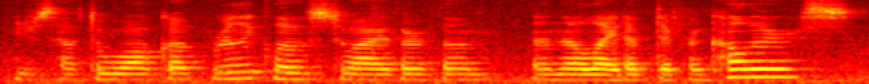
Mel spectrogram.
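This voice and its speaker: A woman's voice: mid-range voice, a little fast, roomy sound. A woman in her twenties asking spirits questions and chatting casually as a paranormal investigator. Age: 20s. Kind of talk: hushed ghost-hunt questions and casual chat. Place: indoors in a dark old mansion. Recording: noisy location sound with clicks.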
